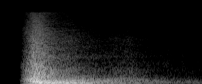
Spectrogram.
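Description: A cinematic whoosh sound effect with a deep low rumble. It hits suddenly and fades away over about a second and a half.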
